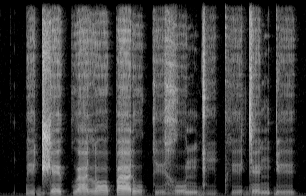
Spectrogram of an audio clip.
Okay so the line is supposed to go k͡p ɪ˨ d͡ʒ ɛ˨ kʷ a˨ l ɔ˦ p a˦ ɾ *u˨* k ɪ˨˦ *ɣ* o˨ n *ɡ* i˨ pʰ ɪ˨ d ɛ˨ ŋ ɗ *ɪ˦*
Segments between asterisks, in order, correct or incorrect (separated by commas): incorrect, correct, correct, correct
